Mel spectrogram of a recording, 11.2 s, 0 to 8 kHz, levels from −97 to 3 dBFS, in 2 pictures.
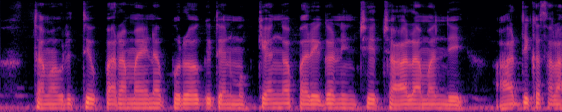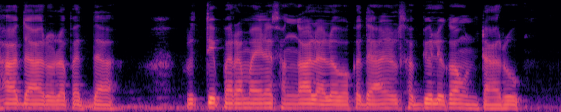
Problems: constant background noise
